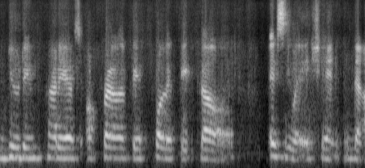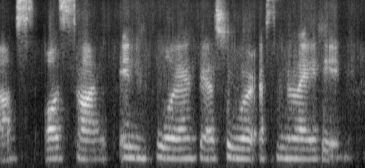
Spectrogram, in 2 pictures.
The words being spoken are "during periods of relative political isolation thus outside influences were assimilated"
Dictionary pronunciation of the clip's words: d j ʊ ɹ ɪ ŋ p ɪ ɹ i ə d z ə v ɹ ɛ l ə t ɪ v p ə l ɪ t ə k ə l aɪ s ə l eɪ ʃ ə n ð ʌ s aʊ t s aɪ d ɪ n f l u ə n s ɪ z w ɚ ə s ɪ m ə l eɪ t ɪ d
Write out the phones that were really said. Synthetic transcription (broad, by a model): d j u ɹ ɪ ŋ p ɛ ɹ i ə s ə f ɹ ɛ l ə t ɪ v p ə l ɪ t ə k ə l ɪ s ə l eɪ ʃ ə n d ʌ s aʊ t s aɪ ɪ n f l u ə n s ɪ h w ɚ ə s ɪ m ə l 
